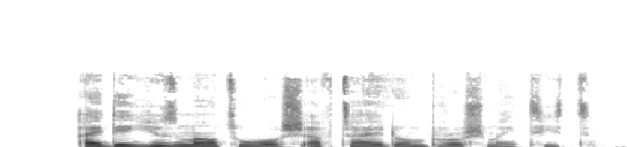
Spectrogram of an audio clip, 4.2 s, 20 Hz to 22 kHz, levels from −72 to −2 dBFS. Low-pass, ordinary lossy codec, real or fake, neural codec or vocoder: 19.8 kHz; MP3, 48 kbps; fake; vocoder, 44.1 kHz, 128 mel bands, Pupu-Vocoder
